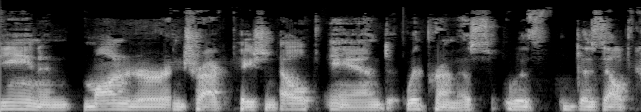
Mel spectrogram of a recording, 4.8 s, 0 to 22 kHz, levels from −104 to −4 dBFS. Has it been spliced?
yes; 2 cuts; at 2.1 s, 3.2 s

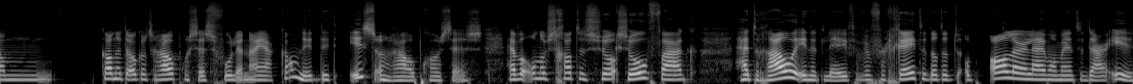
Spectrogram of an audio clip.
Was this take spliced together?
yes; 1 cut; at 6.1 s

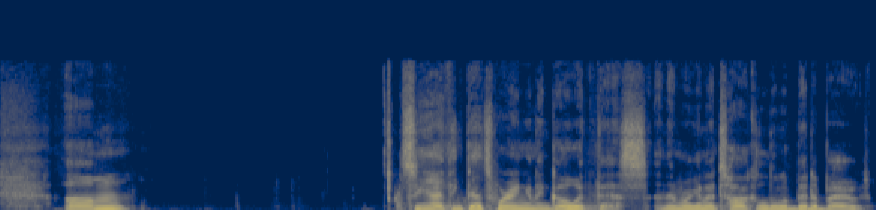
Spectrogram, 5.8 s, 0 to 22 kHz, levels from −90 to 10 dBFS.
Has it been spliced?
no; 0 cuts

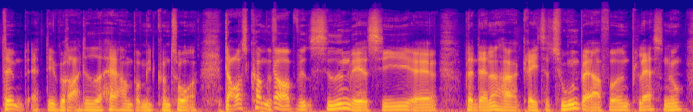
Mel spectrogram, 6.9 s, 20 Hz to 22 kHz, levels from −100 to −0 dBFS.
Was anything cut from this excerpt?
yes; 1 cut; at 2.7 s

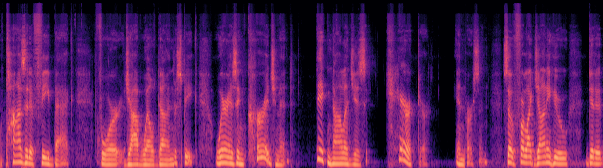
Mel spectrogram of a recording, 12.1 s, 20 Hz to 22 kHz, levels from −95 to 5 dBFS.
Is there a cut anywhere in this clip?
yes; 5 cuts; at 2.5 s, 3.5 s, 6.3 s, 9.3 s, 10.7 s

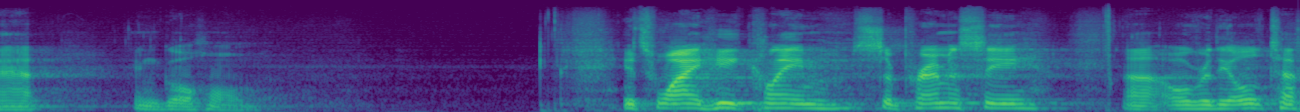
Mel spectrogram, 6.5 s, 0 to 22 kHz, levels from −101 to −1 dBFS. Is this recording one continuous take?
yes; 0 cuts

